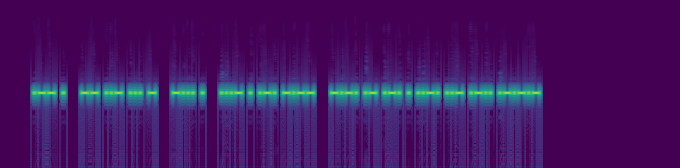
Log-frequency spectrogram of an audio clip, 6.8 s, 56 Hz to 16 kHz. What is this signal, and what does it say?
Morse code, heard as a keyed tone, about 50 wpm, 700 Hz. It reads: WE MUST BE VERY CAREFUL.
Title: Sentences from Top 1600 Words 50wpm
